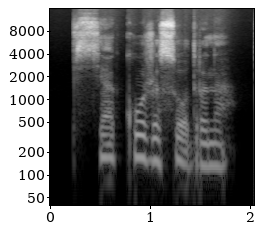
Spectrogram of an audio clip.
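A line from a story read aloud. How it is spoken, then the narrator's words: Moaning. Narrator (Russian): простонала Филдинг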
